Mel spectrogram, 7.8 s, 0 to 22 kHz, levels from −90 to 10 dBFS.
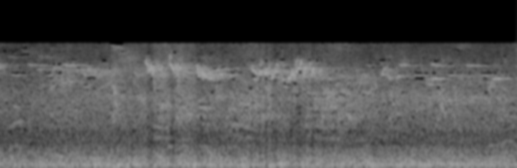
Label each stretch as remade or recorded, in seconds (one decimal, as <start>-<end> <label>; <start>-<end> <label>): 0.0-1.6 recorded; 1.6-4.1 remade; 4.1-7.8 recorded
